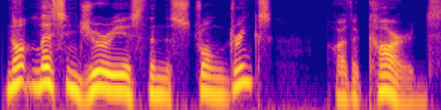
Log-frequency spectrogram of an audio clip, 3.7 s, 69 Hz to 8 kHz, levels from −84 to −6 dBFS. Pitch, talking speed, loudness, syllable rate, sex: 155 Hz, 165 wpm, -17 LUFS, 4.2 syllables/s, male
